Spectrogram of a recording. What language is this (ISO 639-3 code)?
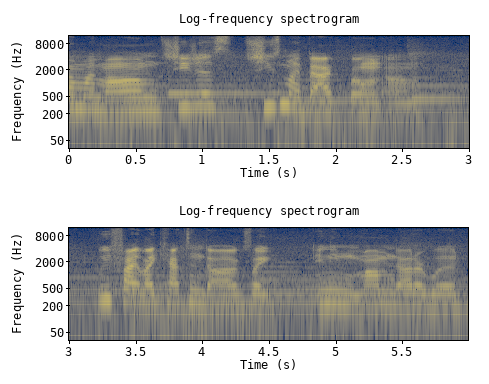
eng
